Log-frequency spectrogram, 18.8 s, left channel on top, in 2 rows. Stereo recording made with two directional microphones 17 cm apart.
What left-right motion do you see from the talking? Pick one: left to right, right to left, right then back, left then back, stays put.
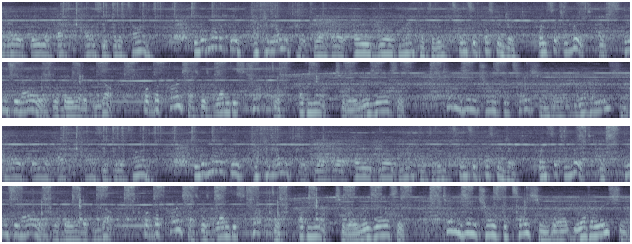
left to right.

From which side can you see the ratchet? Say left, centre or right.
right.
